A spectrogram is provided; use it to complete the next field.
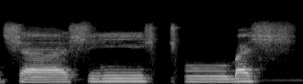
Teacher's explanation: makhraj huruf shin itu ada di tengah lidah bertemu dengan langit-langit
